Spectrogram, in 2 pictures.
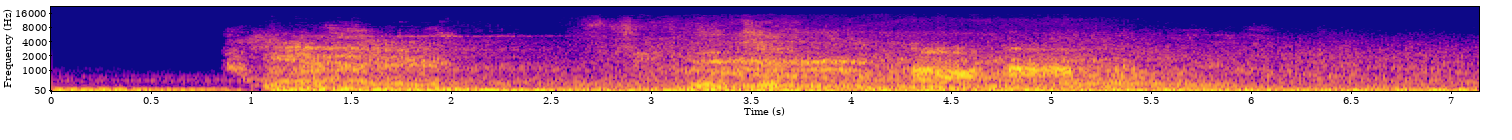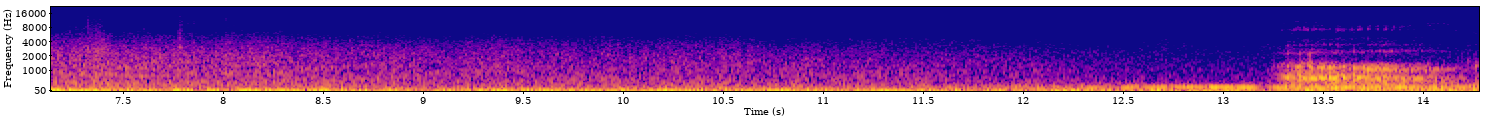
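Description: A deep, roaring blast bursts out suddenly and slowly dies away.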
